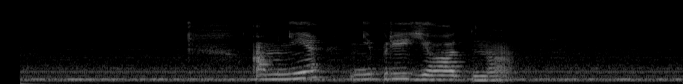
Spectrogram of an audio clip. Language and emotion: Russian, sad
